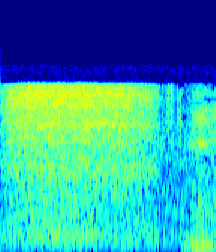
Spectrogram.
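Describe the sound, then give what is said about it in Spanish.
During a meditation, a long, deep breath is drawn in with a steady airy hiss, then released in a softer, lower exhale. It's fairly loud, with no talking. “Tomas una profunda respiración”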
